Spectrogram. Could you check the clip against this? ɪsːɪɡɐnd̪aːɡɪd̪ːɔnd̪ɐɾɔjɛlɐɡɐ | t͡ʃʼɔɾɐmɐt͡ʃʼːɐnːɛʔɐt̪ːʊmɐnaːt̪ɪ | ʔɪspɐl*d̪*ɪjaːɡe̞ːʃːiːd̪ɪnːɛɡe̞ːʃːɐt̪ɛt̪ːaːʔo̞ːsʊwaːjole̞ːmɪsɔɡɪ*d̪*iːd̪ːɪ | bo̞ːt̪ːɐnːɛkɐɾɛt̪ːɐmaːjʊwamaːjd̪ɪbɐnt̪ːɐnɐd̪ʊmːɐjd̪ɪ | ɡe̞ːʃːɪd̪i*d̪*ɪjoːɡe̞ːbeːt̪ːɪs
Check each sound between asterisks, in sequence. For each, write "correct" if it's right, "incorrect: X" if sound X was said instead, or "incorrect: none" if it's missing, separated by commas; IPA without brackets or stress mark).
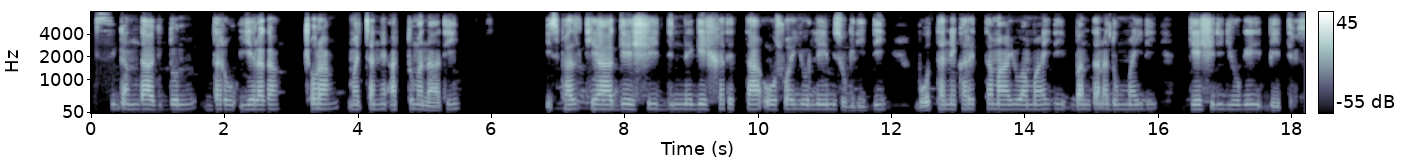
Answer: incorrect: t̪, correct, correct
